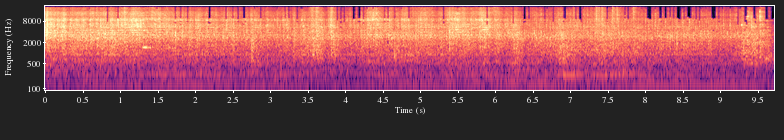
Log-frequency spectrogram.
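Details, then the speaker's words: Garage door with a screw-type opener, after the buckling, popping panel was repaired with reinforcing bars: a steady motor drone and low hum with a slight squeak, which is normal for this opener; no bowing or popping as the door closes; normal operation. "no bowing no popping works great um my my uh garage room does squeak a little bit but uh that's normal it's a screw type garage opener"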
